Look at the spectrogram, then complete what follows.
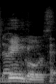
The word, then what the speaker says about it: Bengals: the bengals there the bangle sir oh anyway yeah say it right but it's not b-a-n-g it's bengals that's why i say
